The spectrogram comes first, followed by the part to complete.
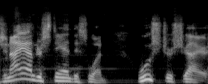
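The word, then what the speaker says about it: Worcestershire: I understand this one wer Shire sauce right looks like Worchester Worchester Shire sauce which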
